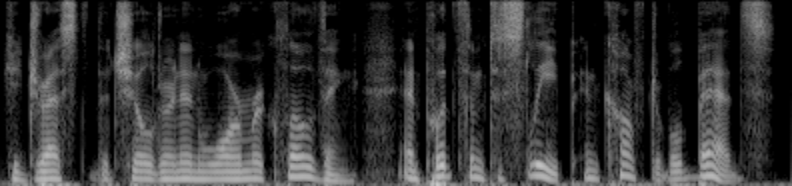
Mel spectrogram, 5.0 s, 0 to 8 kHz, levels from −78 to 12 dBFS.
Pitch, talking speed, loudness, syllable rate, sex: 125 Hz, 180 wpm, -21 LUFS, 4.9 syllables/s, male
